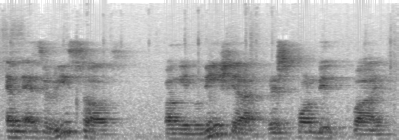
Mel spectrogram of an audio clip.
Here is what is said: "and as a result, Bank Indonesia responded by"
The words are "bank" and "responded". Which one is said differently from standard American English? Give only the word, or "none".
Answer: bank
